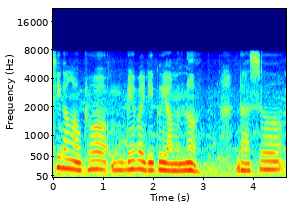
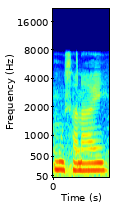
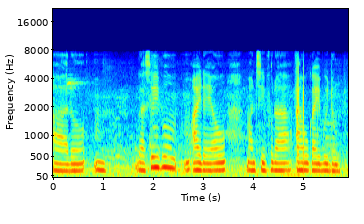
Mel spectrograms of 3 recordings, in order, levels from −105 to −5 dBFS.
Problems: low volume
